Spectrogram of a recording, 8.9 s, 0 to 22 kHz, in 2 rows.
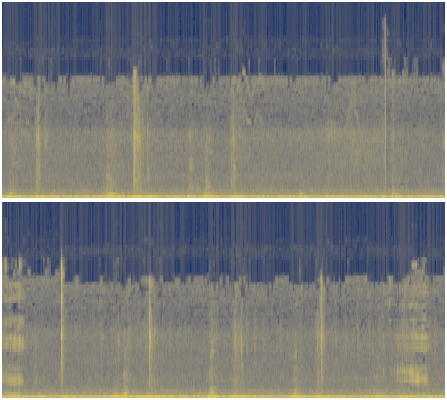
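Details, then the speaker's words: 2012 Toyota Corolla, about 450,000 km, test drive over small bumps before suspension overhaul: dull, irregular knocks over steady road rumble at each bump; front suspension clunk from both front wheels, left side louder than right. "तो देखि गाड़ी में बहुत ज्यादा आवाज है suspension में"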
